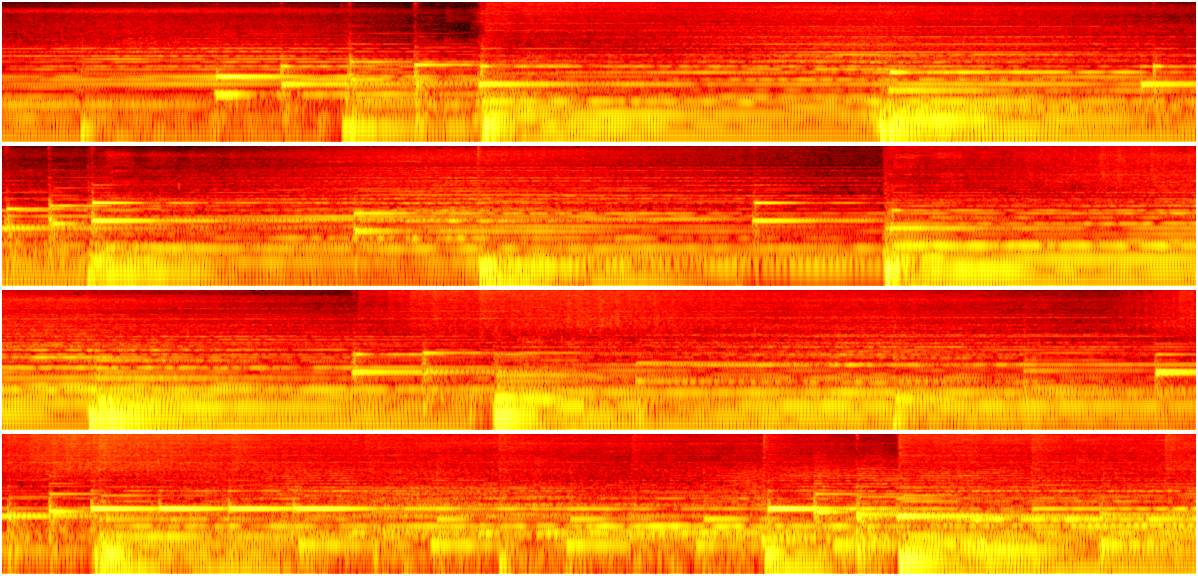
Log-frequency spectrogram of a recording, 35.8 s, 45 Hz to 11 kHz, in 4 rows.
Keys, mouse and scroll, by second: 0.6 click, 11.4-12.6 typing, 13.2 click, 14.8 scroll up 1, 15.8 scroll down 1, 19.1-19.5 scroll up 1, 19.5 click, 20.1 ctrl+s, 20.3 right click, 20.8 scroll up 1, 21.0 scroll down 1, 21.1-22.8 right drag, 22.8 scroll down 1, 23.6-25.7 drag, 26.5 click, 29.2 click, 31.4-34.3 drag, 34.3 scroll up 1, 34.7 click, 34.9 scroll down 1, 35.2 right click, 35.5 scroll up 1.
